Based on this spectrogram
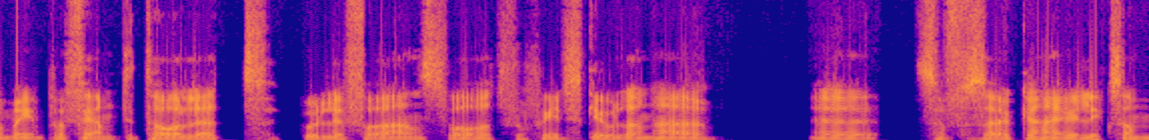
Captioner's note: Swedish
